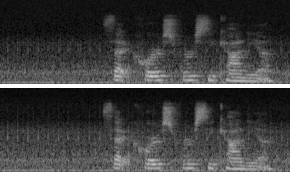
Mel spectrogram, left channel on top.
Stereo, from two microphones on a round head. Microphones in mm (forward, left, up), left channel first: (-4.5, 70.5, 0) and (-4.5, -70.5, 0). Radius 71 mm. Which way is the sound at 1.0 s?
75° right (ahead or behind).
